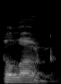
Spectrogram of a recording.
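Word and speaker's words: bologna: one disliked food is baloney baloney which is weird because it's pronounced different than it's spelled I don't I think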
